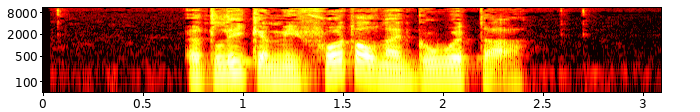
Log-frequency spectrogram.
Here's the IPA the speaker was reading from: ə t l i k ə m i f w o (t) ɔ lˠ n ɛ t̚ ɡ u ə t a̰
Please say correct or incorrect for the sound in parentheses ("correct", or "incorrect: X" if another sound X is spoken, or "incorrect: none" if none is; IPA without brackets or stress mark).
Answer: correct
